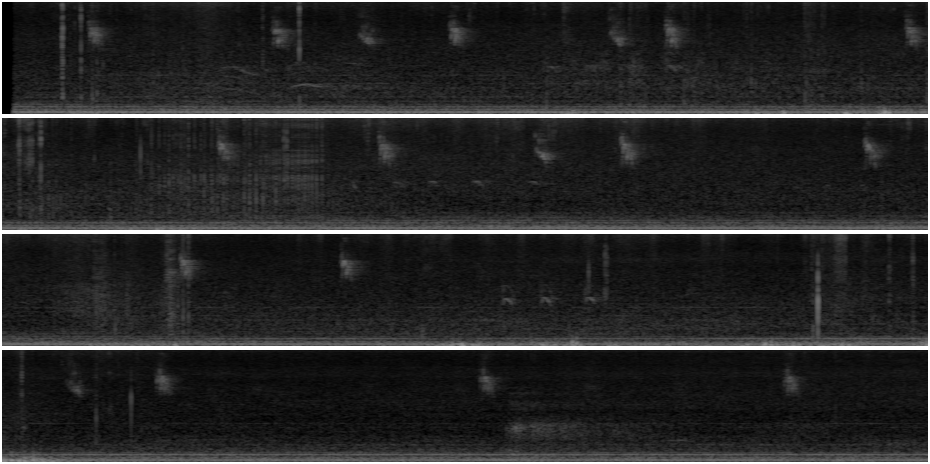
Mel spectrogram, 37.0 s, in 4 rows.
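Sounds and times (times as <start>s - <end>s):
bird chirping: 2.1s - 8.2s, 8.9s - 9.4s, 10.8s - 15.8s, 16.7s - 18.4s, 21.9s - 24.6s, 28.4s - 30.6s, 32.5s - 32.9s.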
